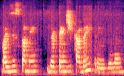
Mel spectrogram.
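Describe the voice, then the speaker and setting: A woman's voice sits fairly high in pitch and sounds somewhat breathy. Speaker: family lawyer. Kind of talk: lecture.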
